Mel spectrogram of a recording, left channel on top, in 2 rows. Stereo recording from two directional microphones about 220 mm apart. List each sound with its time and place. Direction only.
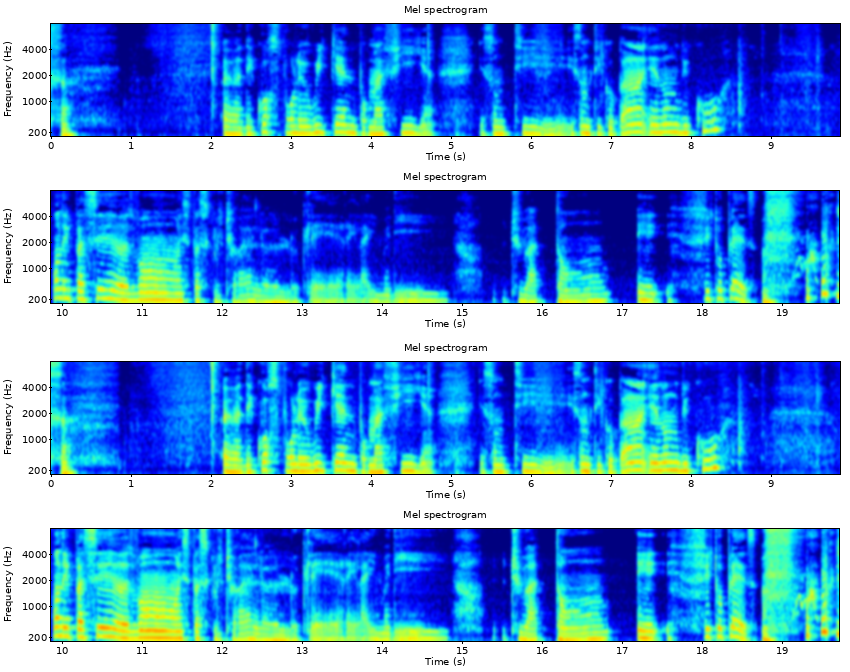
0.0 s a sound: 20° right (ahead or behind)
2.0 s speech: 30° right (ahead or behind)
9.8 s speech: 40° right (ahead or behind)
15.6 s speech: 40° right (ahead or behind)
